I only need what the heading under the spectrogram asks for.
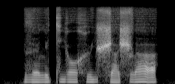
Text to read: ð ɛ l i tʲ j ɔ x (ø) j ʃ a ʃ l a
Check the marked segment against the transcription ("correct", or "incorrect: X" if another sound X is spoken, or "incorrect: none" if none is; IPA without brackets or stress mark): incorrect: ʉ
